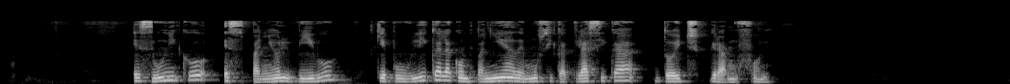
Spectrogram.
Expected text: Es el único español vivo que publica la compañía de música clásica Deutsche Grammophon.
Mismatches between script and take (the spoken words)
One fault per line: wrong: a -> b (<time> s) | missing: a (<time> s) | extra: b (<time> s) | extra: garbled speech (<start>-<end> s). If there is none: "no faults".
missing: el (1.5 s)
